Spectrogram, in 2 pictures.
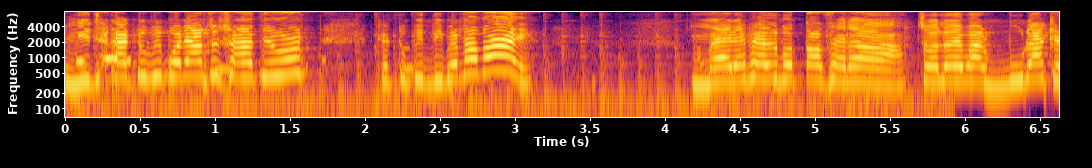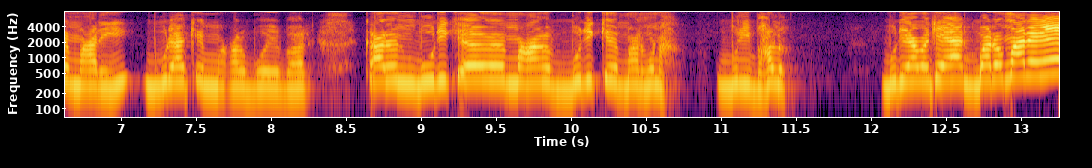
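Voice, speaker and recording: Super high voiced woman playing a horror game, yelling and taunting the bad guys. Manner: taunting, shouting at game characters. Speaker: gaming channel host. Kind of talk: excited horror game commentary.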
